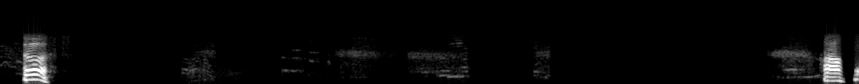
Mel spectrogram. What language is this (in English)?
Bodo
